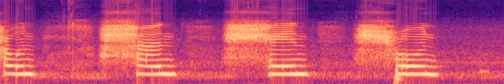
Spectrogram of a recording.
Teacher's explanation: हा को एक अलिफ यानी 2 हरकत के बराबर खींच के पढ़ेंगे। हा में हवा को ज़ाहिर करके पढ़ेंगे। हा के ऊपर 2 पेश है, 2 पेश को होठों की गुलाई के साथ अदा करके पढ़ेंगे।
